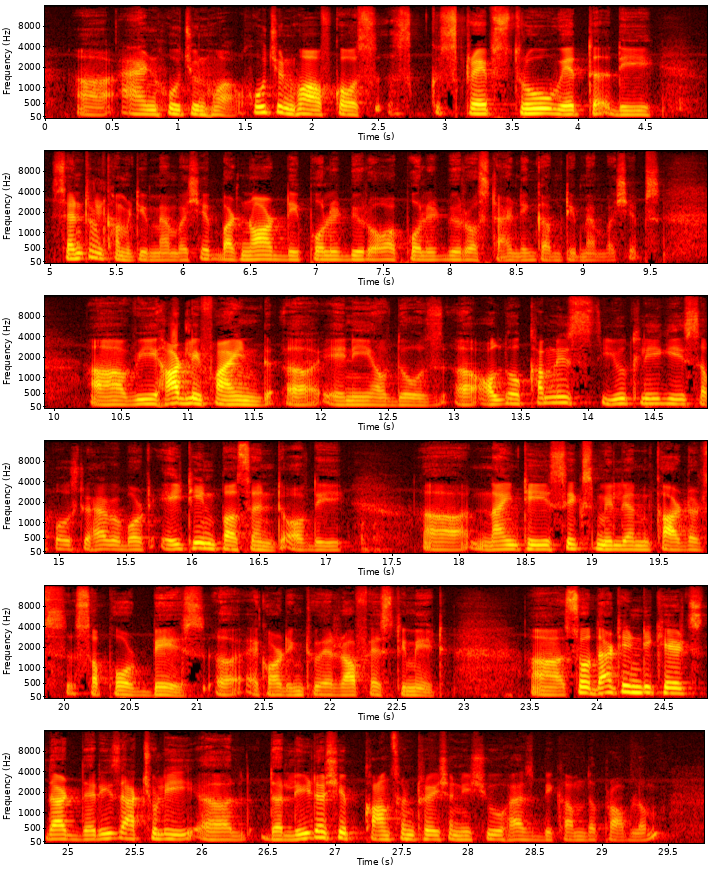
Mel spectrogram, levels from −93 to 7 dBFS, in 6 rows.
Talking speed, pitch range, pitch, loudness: 155 wpm, 125-155 Hz, 135 Hz, -24 LUFS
